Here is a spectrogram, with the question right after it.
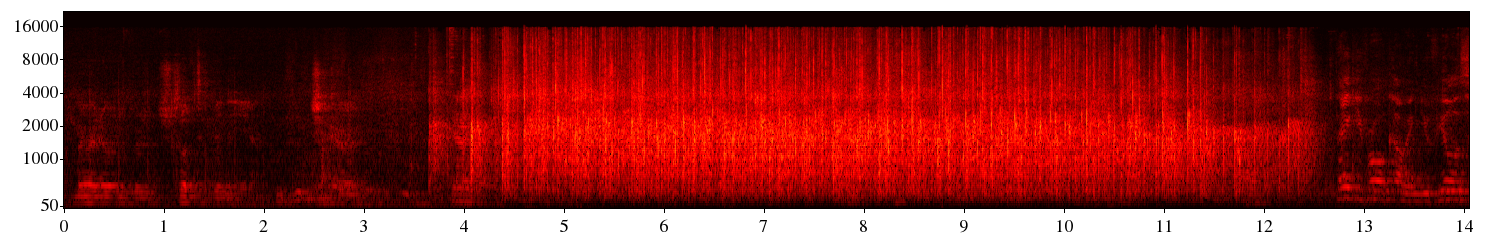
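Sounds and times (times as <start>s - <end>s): audience applauding: 3.6s - 12.7s.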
